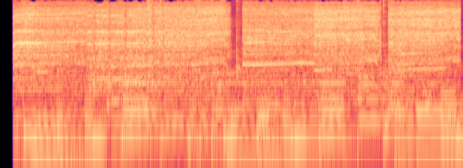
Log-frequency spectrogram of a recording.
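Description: Acoustic guitar music with a cordless drill running over it, driving screws into wooden deck boards; the drill's whine cuts out briefly twice.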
